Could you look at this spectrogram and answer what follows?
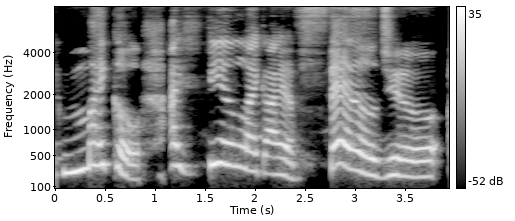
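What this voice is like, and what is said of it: Over-the-top theatrical stage delivery. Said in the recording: “he is acting like he should be on Broadway. Like he should be in a theater... why is he talking like that?... over the top”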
